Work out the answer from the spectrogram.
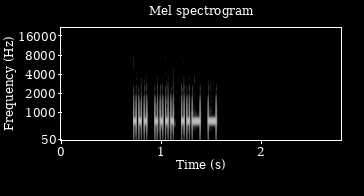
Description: Morse code, heard as a keyed tone, about 44 wpm, 700 Hz. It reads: SHUT
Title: Top 1751-2000 Words 45wpm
